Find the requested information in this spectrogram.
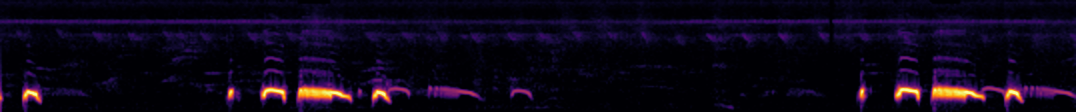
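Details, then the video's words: Spotted dove (tekukur) giving two complete coo phrases several seconds apart, each a few sharp short coos, a long loud falling coo and trailing softer notes, with near silence in between. "suara burung tekukur"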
